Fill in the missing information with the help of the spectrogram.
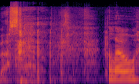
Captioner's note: board members laughing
